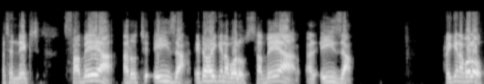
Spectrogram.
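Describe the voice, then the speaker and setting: A man's voice: high voice, steady tone, quick pace, no echo, clean studio sound. A young man with a Bangladeshi Bengali accent teaching an online English class, explaining step by step and quizzing his students often. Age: young adult.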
